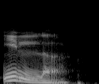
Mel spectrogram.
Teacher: Yakh ruju illa, illa bukan illa tapi illa. Hamzah baris bawah bunyi i, bukannya bunyi e.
